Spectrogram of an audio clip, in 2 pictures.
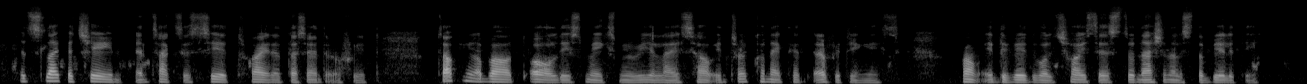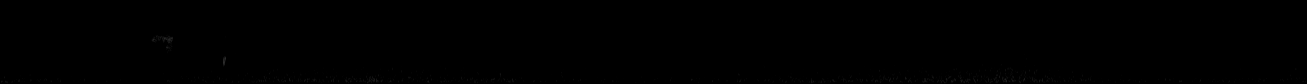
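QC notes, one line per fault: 0.0–3.02 s, 3.66–3.81 s, 7.24–7.30 s, 8.01–8.12 s, 8.86–9.11 s, 10.28–10.59 s and 12.36–12.89 s, echo leak: a faint copy of the speech trails it by 371 ms, in scraps and one longer stretch. It is loudest in the last burst, roughly 15 dB below the voice, and about 20 dB below in the opening stretch and at 10.28–10.59 s, dropping to roughly 30 to 40 dB below in the tiny middle fragments. This is likely a far-end loudspeaker whose echo canceller let part of the returning signal through.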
